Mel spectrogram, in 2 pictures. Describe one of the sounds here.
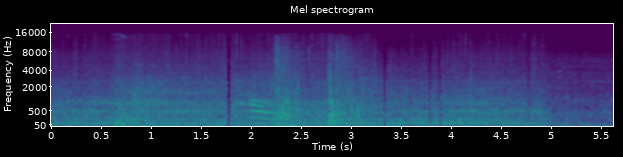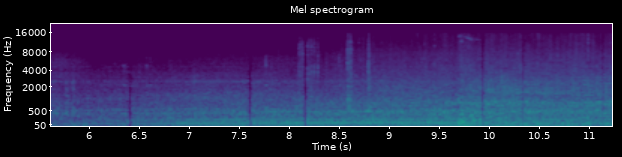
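Tyres roll over grass and dirt.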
